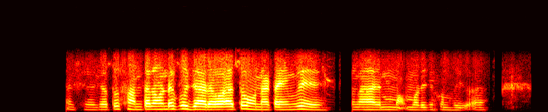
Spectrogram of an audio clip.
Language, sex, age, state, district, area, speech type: Santali, female, 30-45, West Bengal, Paschim Bardhaman, rural, conversation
